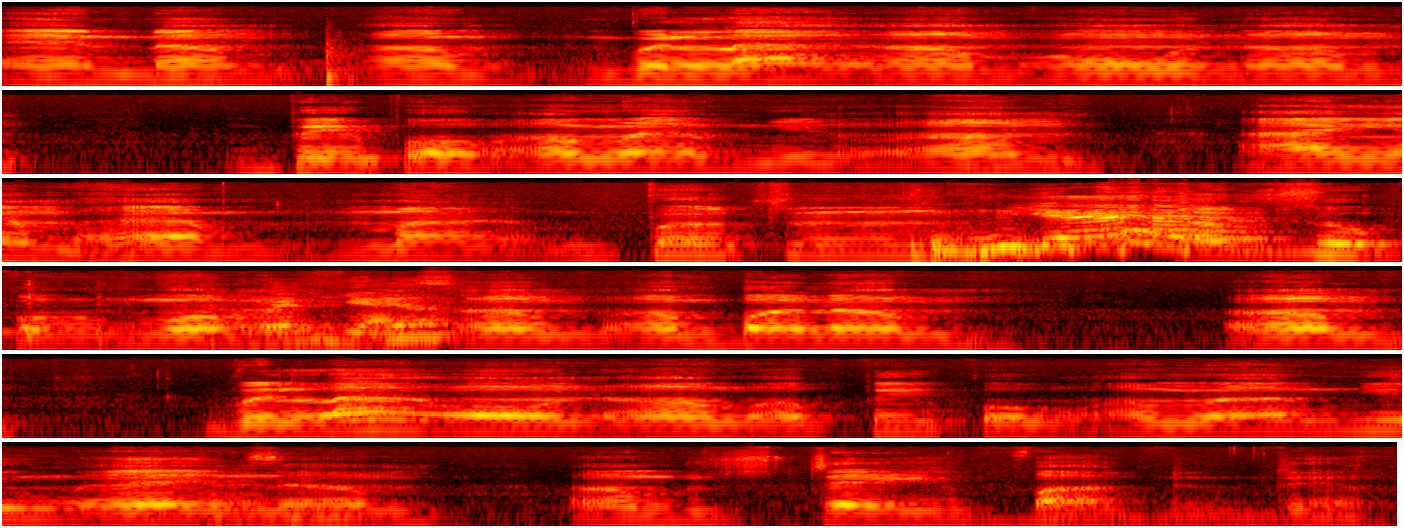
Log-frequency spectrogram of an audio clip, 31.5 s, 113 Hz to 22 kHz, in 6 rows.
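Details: Man aged 63 with ALS; symptoms began in 2017 with a raspy voice, diagnosed in 2020; the disease started by affecting his speech, and he speaks with a little delay; dysarthria due to ALS.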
